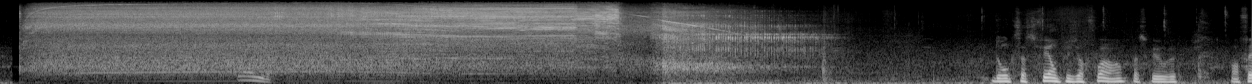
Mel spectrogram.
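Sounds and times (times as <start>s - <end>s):
angle grinder cutting metal under steady pressure: 0.0s - 8.6s
speech: 10.0s - 12.5s.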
